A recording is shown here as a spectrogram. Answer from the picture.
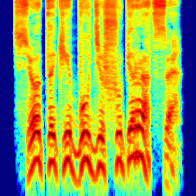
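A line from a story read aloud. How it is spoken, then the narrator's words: Said through teeth. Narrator (Russian): процедил он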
